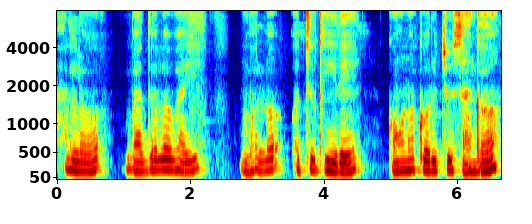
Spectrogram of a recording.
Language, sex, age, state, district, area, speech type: Odia, male, 18-30, Odisha, Nabarangpur, urban, spontaneous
